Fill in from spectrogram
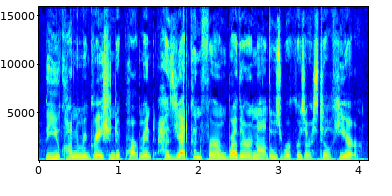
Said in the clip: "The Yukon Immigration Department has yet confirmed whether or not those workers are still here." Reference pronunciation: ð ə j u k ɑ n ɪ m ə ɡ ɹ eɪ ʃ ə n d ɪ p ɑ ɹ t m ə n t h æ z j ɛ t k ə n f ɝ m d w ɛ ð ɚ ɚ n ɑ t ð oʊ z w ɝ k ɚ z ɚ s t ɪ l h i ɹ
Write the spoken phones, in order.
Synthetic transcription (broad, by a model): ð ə j u k ɑ n ɪ m ə ɡ ɹ eɪ ʃ ə n d ɪ p ɑ ɹ t m ə n t h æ z j ɛ t k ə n f ɝ m d w ɛ ð ɚ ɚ n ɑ t ð oʊ z w ɝ k ɚ z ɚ s t ɪ l h i ɹ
